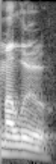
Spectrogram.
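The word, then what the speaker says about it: Mailloux: All right, you're gonna have to help me with the pronunciations. Logan Mala. Oh, Logan Maloo.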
